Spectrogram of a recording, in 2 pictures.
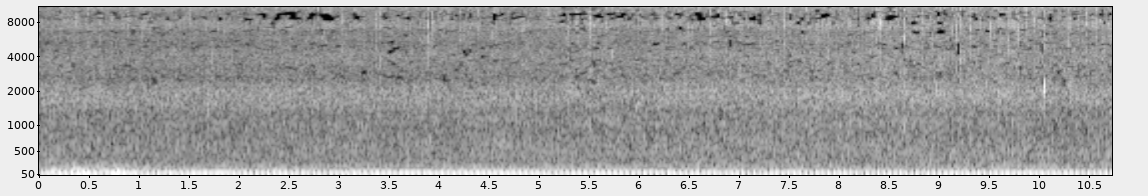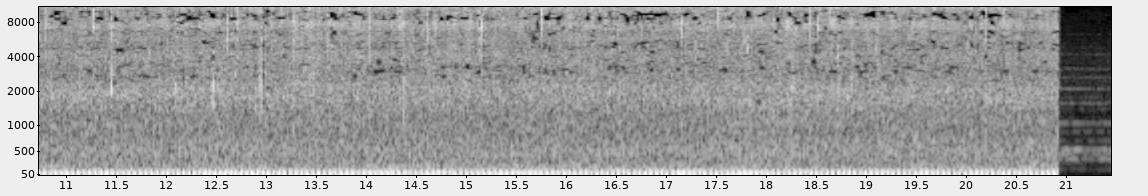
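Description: Heavy rain and fast-flowing floodwater rushing across a road: a loud, steady noise with a strong low rumble underneath.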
